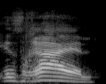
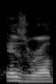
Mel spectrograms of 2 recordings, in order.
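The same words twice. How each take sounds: First: Israel with the R made in the throat; mock "Iz-gha-el" for Israel; mimicked Hebrew R. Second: Said in the usual way. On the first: Shown as a demonstration. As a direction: swallow the R of Israel into a throaty gargle. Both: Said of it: "They can't say the letter R".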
